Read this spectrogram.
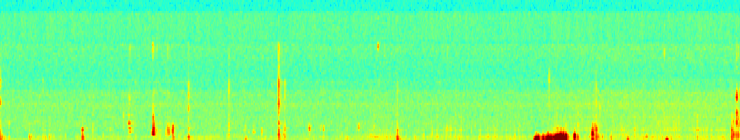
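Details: Faint scattered clicks and gurgles, then one short louder rumbling gurgle from a growling stomach, recorded with a brush.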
